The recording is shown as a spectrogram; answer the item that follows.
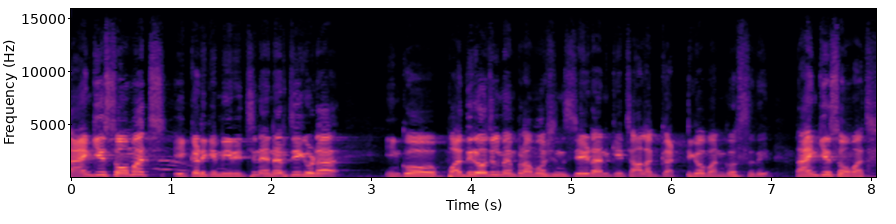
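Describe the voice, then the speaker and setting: A man with a high voice speaks in a fairly even intonation. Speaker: film actor. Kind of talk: speech at film trailer launch event. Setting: auditorium with live crowd.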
